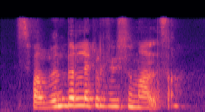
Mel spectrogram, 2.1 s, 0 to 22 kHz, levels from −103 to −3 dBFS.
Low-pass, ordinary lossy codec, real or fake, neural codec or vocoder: 10.8 kHz; none; fake; codec, 24 kHz, 1 kbps, SNAC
